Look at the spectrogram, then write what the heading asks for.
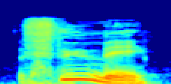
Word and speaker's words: fumer: Fumer. Okay, so U here. U. Fu. Fumer.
